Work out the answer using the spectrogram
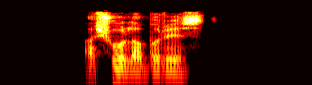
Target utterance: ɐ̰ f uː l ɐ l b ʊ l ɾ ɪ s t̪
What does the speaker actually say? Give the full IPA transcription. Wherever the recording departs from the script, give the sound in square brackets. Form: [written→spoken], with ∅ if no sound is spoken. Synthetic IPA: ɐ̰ [f→ʃ] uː l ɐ [l→∅] b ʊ [l→∅] ɾ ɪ s t̪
